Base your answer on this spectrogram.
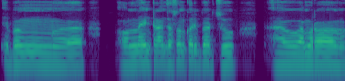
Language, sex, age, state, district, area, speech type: Odia, male, 30-45, Odisha, Kendujhar, urban, spontaneous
